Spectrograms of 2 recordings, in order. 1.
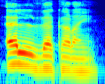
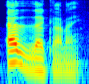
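يُسمع صوت اللام قبل الحرف. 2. لا يُسمع صوت اللام؛ الحرف مشدّد. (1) "ما أقول الذكرين" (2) "أقول الذكرين"

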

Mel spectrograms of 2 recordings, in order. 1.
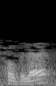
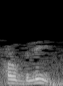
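تنتهي الكلمة بصوت الألف الطويل 'a'. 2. تنتهي الكلمة بصوت الياء الطويل 'i'. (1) "في كلمة حبلى" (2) "بعضهم يقول حبلي، يقف عليها بجعلها ياء"

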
